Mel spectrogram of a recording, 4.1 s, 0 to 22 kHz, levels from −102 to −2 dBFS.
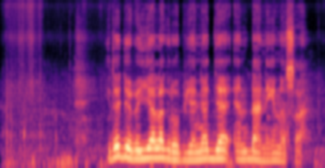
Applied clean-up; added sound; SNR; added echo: none; none; none; none.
